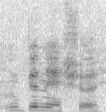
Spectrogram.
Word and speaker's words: Ganesha: First of all, before we get started, I want to give a big thanks to, apologies if I pronounce this word wrong, Ganesha Project Hippie Bus. – Ganesha, yes.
